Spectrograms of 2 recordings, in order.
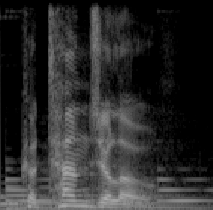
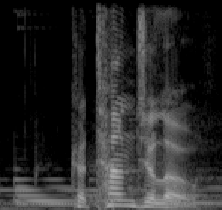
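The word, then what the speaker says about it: katangello: word for the word proclaim is the word catangelo catangelo now you spell that k-a-t a-n-g-e-l-l-o catangelo well let me break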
